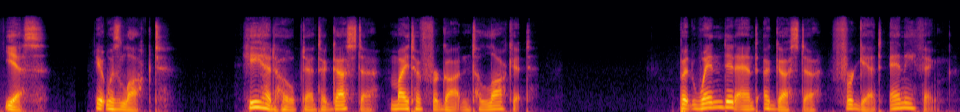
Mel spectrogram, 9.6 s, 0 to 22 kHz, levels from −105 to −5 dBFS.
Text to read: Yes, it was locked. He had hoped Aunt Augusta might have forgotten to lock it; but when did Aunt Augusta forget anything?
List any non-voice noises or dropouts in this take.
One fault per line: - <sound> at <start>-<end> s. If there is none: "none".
none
